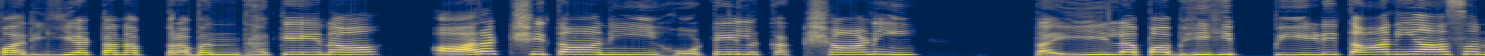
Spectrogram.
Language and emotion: Sanskrit, disgusted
